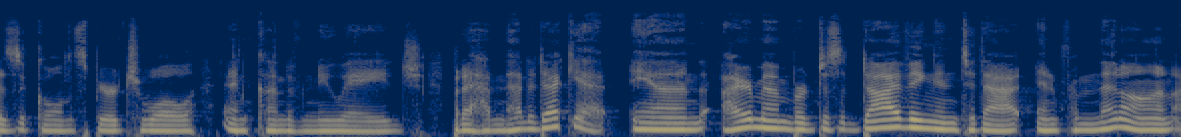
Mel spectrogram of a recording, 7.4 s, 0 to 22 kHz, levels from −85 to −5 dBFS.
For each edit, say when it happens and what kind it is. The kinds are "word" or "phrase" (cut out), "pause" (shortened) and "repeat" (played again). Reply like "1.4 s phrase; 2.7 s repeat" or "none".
1.3 s pause; 2.8 s pause; 3.9 s pause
